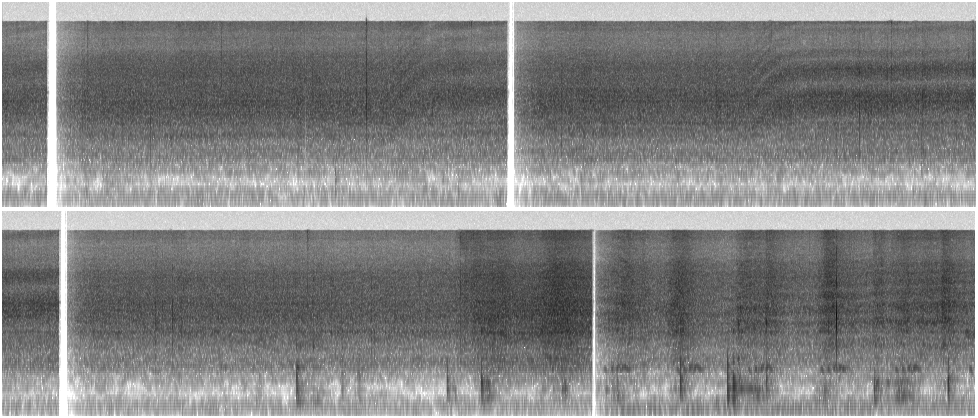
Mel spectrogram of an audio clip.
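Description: Cauliflower and spices sizzling in oil in a clay pot over a wood fire, a steady hiss that cuts out briefly four times. In the last third a wooden spoon stirs the pieces, adding short irregular scraping strokes against the clay.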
